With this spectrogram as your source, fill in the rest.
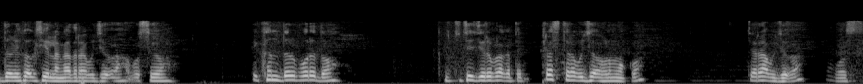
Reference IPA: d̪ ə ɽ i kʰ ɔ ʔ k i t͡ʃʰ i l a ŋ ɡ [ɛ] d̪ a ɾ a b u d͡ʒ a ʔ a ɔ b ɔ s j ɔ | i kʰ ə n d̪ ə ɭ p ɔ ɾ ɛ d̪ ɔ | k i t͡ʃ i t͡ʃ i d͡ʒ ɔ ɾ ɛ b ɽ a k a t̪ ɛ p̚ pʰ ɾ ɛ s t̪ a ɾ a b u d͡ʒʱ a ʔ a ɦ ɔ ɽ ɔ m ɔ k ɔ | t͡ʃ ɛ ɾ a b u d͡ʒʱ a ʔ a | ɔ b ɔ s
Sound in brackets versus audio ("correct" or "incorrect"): incorrect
